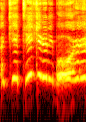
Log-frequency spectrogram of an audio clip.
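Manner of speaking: very high, loud voice cracking. Retelling Baki's breakdown over a fight, imitating Baki's voice cracking. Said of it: "His voice is cracking".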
